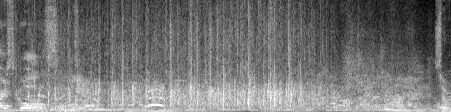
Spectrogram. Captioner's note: applause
